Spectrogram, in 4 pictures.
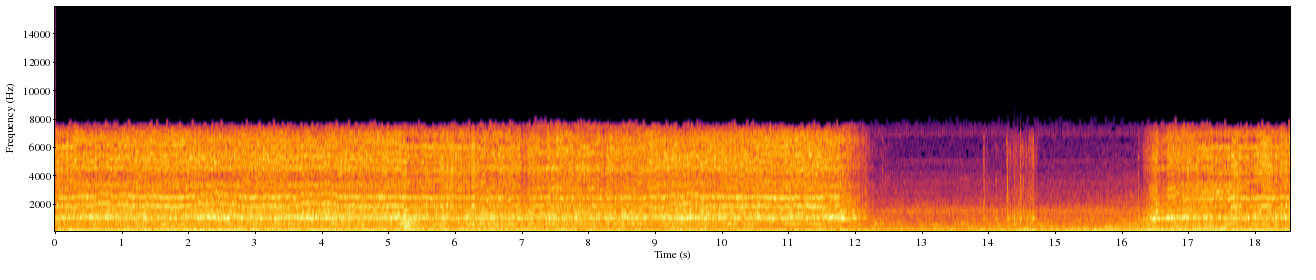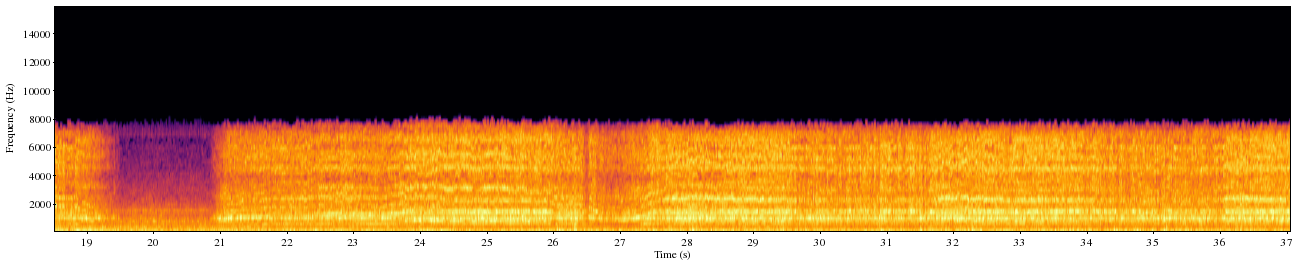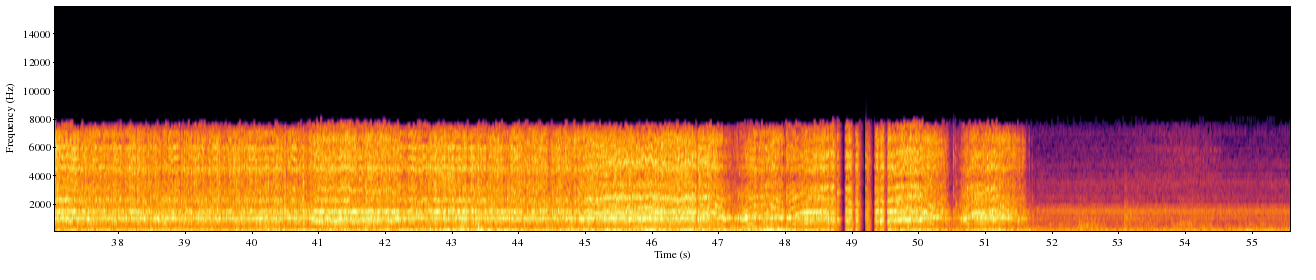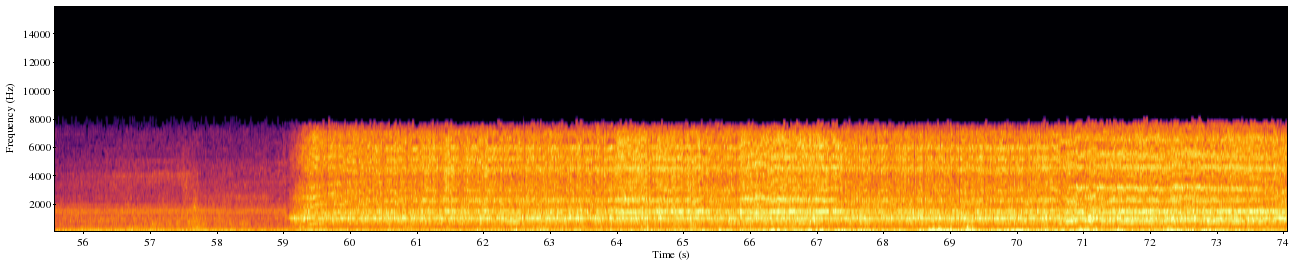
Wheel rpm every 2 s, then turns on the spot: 160, 160, 160, 160, 160, 160, 50, 0, 50, 150, 30, 140, 180, 170, 180, 200, 200, 200, 200, 200, 200, 200, 190, 170, 150, 80, 10, 0, 0, 30, 190, 200, 200, 200, 200, 200, 200.
none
